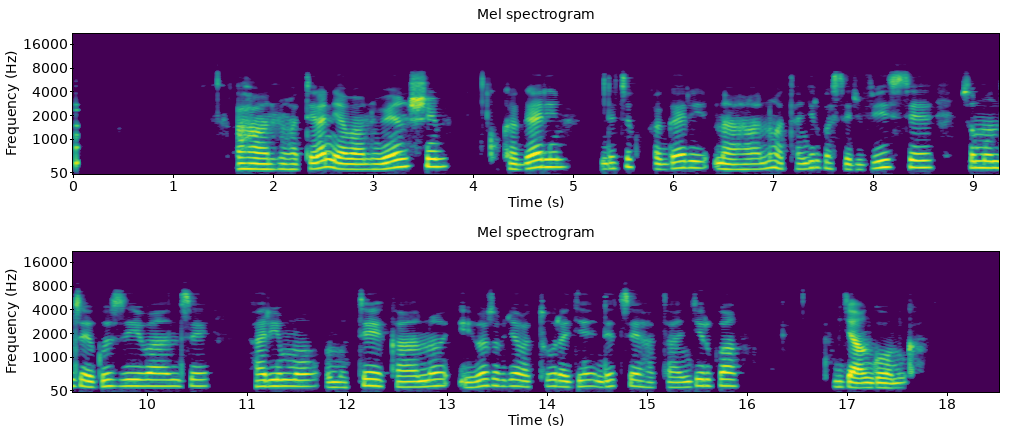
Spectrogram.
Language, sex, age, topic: Kinyarwanda, female, 25-35, health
